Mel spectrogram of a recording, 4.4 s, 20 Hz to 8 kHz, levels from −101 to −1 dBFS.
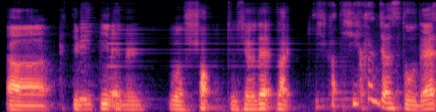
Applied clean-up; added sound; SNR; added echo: neural mask model DeepFilterNet 3.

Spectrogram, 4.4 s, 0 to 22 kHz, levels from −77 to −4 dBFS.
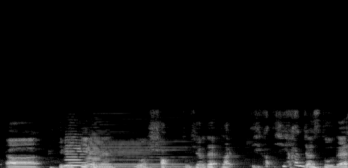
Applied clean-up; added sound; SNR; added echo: classical method WPE with log-MMSE.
